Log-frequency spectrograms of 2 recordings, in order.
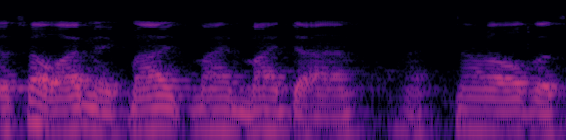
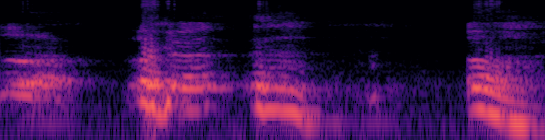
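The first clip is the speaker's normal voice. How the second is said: high strained groan of pain; 13 semitones higher, 10 dB louder, much slower than usual. Acted. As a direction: groan as if hurting to stand. Injured character getting up.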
